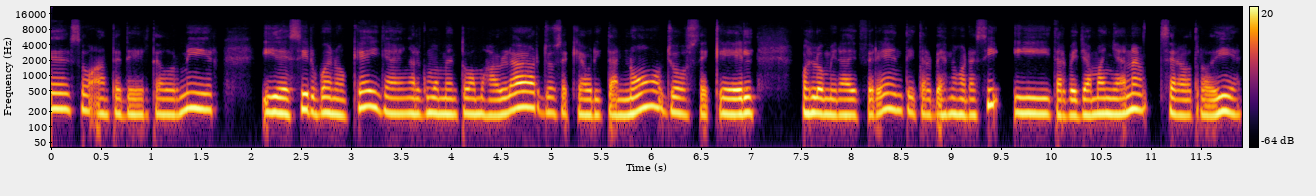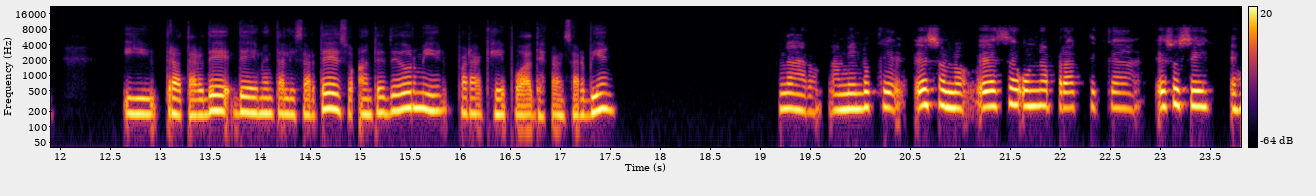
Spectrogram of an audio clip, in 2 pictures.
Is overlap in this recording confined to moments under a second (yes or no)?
yes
